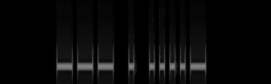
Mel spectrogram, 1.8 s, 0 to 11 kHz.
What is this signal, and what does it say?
Morse code, heard as a keyed tone, about 36 wpm, 700 Hz. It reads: OE4
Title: Callsign Prefixes for Top 25 DXCC - 35wpm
